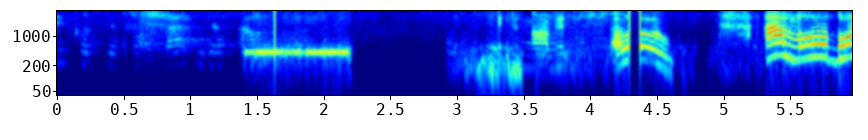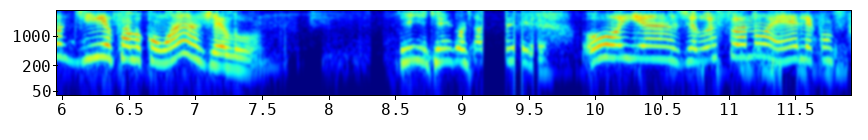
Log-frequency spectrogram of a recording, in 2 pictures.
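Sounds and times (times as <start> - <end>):
phone call ringback beep: 1.4 - 2.2
speech: 3.6 - 7.6, 8.5 - 11.9.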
